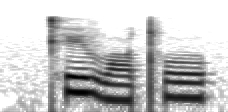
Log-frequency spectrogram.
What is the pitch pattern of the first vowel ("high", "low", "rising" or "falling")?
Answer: high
